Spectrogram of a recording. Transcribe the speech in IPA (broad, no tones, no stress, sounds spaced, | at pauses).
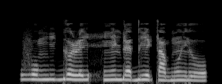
v o ŋ i ɡʲ o ɭ i h ĩ ɖ ɛ d i ʈ a ɡʷ ĩ ɾʲ o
